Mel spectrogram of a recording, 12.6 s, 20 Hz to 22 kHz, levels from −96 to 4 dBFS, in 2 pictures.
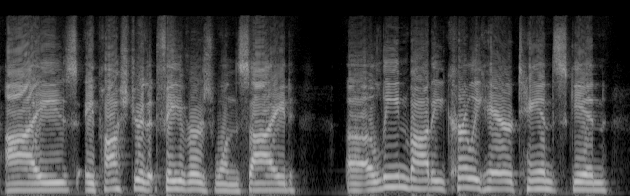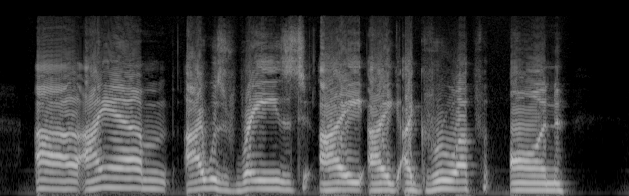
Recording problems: distortion; slight; 7% of the sound clipped

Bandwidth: 15.5 kHz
